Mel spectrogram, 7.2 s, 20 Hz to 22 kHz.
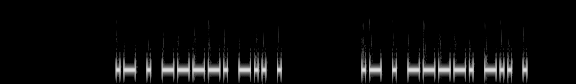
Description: Morse code, heard as a keyed tone, about 25 wpm, 700 Hz. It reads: AE9DE AE9DE
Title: USA Call Signs - 5 Characters - Repeated 2x - 25wpm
